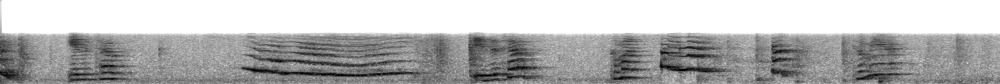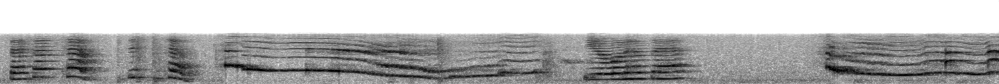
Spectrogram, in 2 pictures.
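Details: Indoors, a Siberian Husky named Wolfie protests the threat of a bath. It gives long, wavering, howl-like moans that slide up and down, broken by shorter yelps. A person's voice keeps coaxing it toward the tub.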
